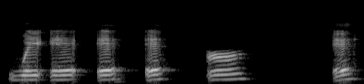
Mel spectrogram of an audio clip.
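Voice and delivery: "eh" and "er" sounds tried out one at a time; sounding out. Shown as a demonstration. Teacher testing the vowel sound aloud for the class. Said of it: "No, I'm not gonna hear".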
